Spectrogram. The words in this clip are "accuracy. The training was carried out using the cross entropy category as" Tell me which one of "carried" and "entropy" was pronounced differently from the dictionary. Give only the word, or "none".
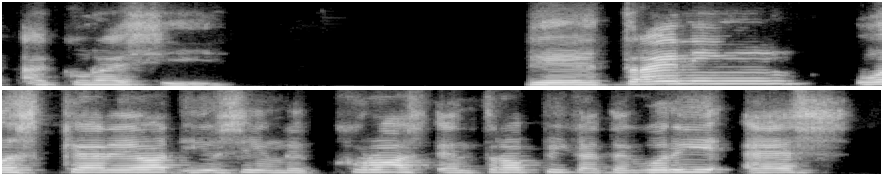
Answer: carried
